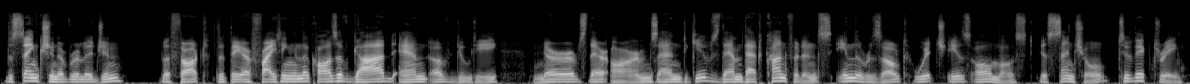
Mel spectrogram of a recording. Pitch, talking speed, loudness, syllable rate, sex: 115 Hz, 170 wpm, -20 LUFS, 4.9 syllables/s, male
